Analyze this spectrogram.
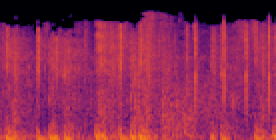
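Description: Footsteps thud on a wooden ramp in a video game.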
